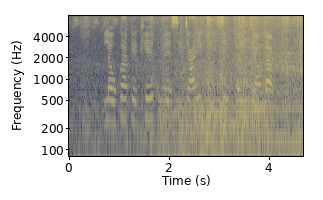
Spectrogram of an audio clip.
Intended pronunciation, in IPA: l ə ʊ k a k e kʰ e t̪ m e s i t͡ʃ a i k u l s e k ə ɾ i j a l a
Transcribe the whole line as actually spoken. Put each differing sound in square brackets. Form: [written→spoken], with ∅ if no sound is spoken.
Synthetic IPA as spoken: l ə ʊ k a k e kʰ e t̪ m e s i t͡ʃ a i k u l s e k ə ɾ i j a l a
